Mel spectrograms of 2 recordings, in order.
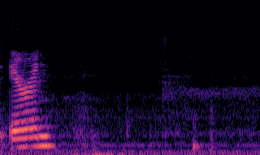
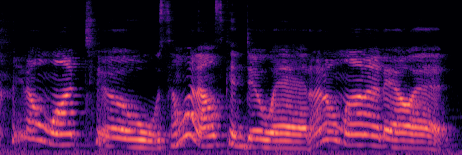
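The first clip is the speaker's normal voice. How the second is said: drawn-out mock whine; whining; 3 dB louder than usual. Child refusing the parents' chores, hammed-up whine. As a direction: whine like a kid dodging chores. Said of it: "do you ever whine about it?".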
